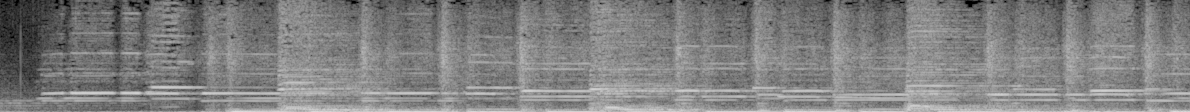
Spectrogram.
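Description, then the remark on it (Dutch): A bright, high whistled melody skips along over a full band with steady bass and drums, loud and upbeat, repeating a catchy phrase without any singing. “Zijn lied kwam op een songfestival, en nu fluit iedereen overal.”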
